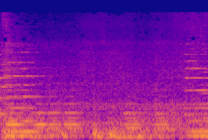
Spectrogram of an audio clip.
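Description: Merry-go-round organ music playing in a steady run of notes, with a brief hiss of noise rising under it in the middle.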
